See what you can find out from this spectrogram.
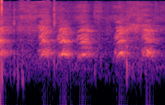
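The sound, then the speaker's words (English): A small cocker spaniel gives several soft, whiny yelps and whimpers in a quick, uneven series. The sounds are faint and nasal, with short gaps between them. “Oh yes, that's a little cocker spaniel. And he's a nice little dog.”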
